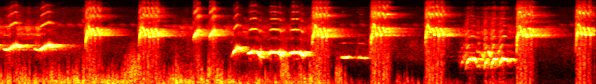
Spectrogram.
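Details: Morning song of a white-rumped shama, sung to rouse rival birds: short whistled phrases alternate with harsh, loud broadband chirps and bursts, some notes dropping lower toward the end.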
